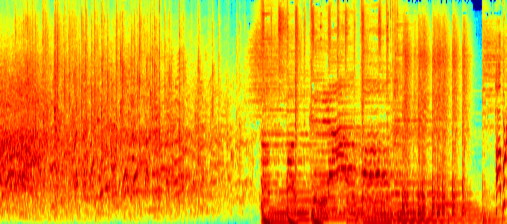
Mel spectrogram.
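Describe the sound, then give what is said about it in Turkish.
On Kral Pop Radyo, a crowd breaks into applause for the speaker's wife, with scattered laughter and chatter for about five seconds, then the clapping gives way to loud music with steady beats and tonal melody. “Yaşam destek ünitem çok kıymetli eşim için bir alkış rica ediyorum millet.”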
